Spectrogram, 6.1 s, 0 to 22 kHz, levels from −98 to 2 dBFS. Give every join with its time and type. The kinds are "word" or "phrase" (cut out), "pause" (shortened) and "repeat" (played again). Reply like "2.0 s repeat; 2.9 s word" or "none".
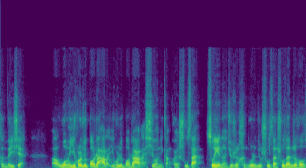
4.0 s pause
